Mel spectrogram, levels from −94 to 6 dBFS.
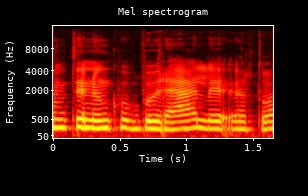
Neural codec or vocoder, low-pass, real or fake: vocoder, 48 kHz, 128 mel bands, Vocos; 14.4 kHz; fake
